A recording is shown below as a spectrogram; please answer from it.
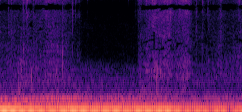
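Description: A steady low rumble, with faint rustling and scraping as a plastic-wrapped owner's manual pack is handled.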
